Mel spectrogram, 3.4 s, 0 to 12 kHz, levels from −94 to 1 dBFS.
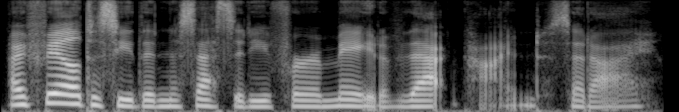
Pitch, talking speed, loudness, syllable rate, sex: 195 Hz, 245 wpm, -22 LUFS, 5.4 syllables/s, female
